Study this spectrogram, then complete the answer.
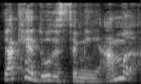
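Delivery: usual speaking voice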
